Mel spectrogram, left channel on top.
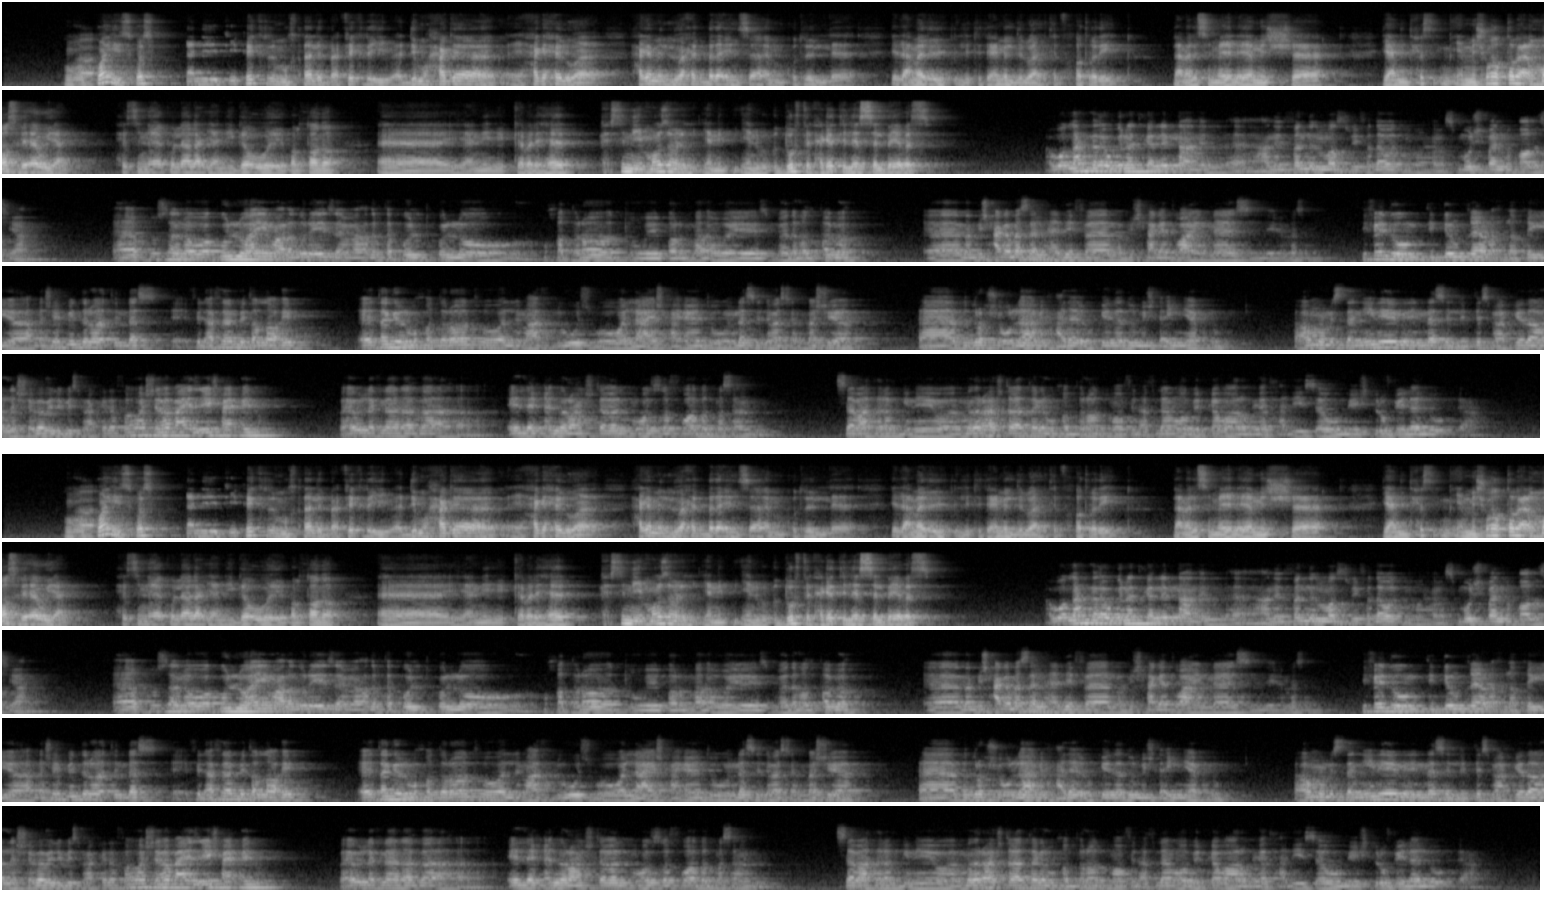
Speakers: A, on the left; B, on the right.
A: وكويس
B: ف...
A: كويس يعني في فكر مختلف بقى فكر يقدموا حاجة حاجة حلوة حاجة من اللي الواحد بدأ ينساها من كتر ال- الأعمال اللي بتتعمل دلوقتي الفترة دي الأعمال السينمائية اللي هي مش يعني تحس مش واخدة الطابع المصري قوي يعني تحس إن هي كلها لا يعني جو بلطجة آه يعني كباريهات تحس إن معظم ال- يعني يعني بتدور في الحاجات اللي هي السلبية بس
B: والله احنا لو جينا اتكلمنا عن ال... عن الفن المصري فدوت ما ما اسموش فن خالص يعني آه، خصوصا هو كله قايم على دور ايه زي ما حضرتك قلت كله مخدرات وبرم واسمه إيه ده بلطجة آه، مفيش حاجة مثلا هادفة مفيش حاجة توعي الناس اللي هي مثلا تفيدهم تديهم قيم أخلاقية احنا شايفين دلوقتي الناس في الأفلام بيطلعوا إيه آه، تاجر المخدرات هو اللي معاه فلوس وهو اللي عايش حياته والناس اللي مثلا ماشية آه، بتروح شغلها بالحلال وكده دول مش لاقيين ياكلوا فهم مستنيين إيه من الناس اللي بتسمع كده ولا الشباب اللي بيسمع كده فهو الشباب عايز يعيش حياة حلوة فيقول لك لا أنا بقى إيه اللي يخليني أروح أشتغل موظف وأقبض مثلا 7000 جنيه ما انا اروح اشتغل تاجر مخدرات ما هو في الافلام هو بيركبوا عربيات حديثة وبيشتروا فيلل وبتاع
